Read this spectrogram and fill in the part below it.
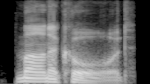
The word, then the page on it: monochord: British English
